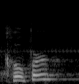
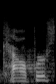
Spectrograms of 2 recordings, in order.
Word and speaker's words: Cowper: An Englishman, they pronounced it Cooper, but we pronounce it Cowper, C-O-W-P-E-R.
